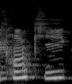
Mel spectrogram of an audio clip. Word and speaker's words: Franchi: Donc c'est Francky comme euh, du Chianti, par exemple.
